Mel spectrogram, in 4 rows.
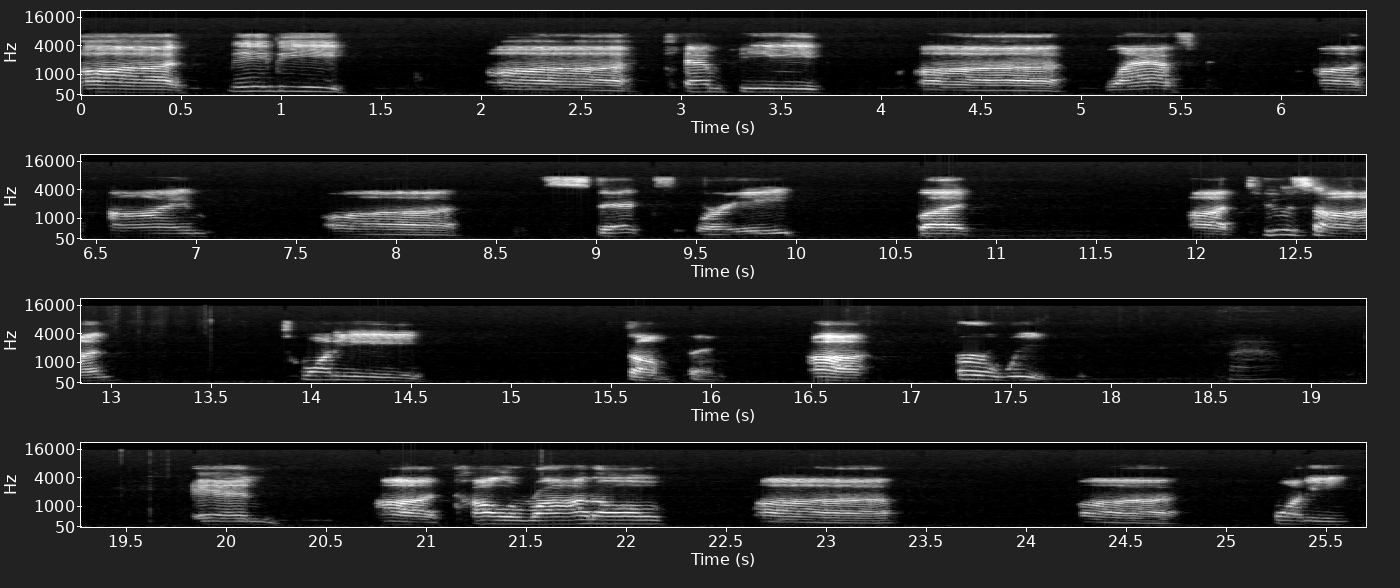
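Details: Aphasia in an adult man after a 2005 stroke caused by hereditary hemorrhagic telangiectasia (HHT); he says he had or still has aphasia and was told he would never talk again.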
